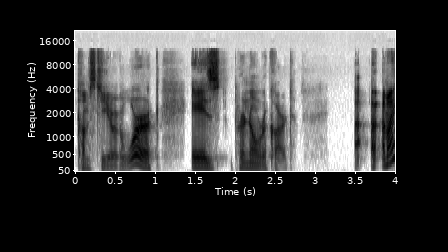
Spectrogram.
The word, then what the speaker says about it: Pernod Ricard: But of course, what I'm interested most about when it comes to your work is Pernod Ricard.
